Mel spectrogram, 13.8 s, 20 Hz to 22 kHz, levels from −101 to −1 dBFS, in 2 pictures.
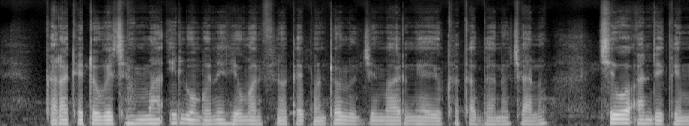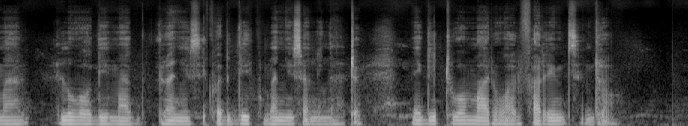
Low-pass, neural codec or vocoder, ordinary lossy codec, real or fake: none; codec, 44.1 kHz, 3.4 kbps, Pupu-Codec; none; fake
